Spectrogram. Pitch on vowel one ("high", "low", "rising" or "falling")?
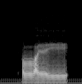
low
